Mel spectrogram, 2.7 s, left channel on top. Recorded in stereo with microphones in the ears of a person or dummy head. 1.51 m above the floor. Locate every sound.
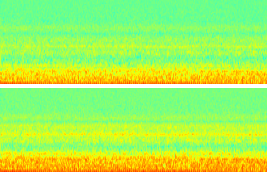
0.0 s an engine running: 15° right (ahead or behind)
